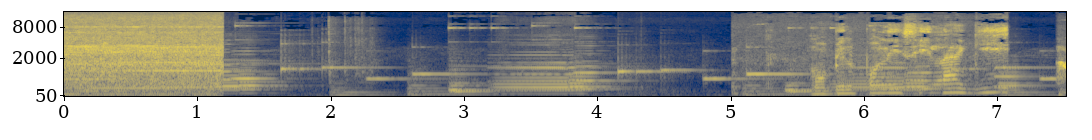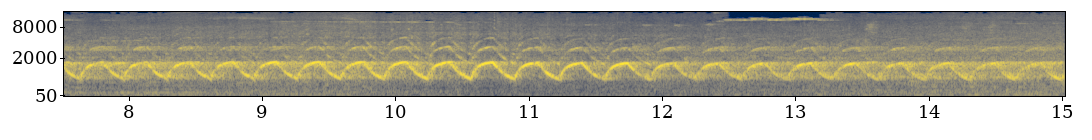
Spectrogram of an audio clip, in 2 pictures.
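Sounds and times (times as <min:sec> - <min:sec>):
low traffic hum: 0:05.3 - 0:15.0
police siren yelping: 0:06.4 - 0:15.0.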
